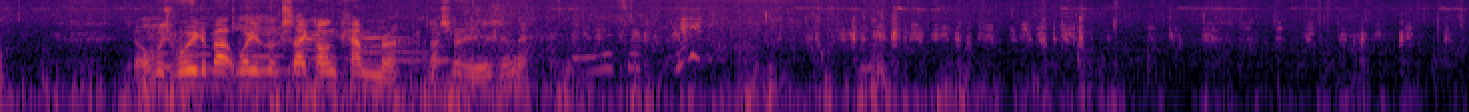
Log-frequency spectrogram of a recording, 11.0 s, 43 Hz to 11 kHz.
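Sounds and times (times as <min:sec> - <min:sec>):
low wind rumble: 0:00.0 - 0:08.5
ducks quacking: 0:01.0 - 0:11.0.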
